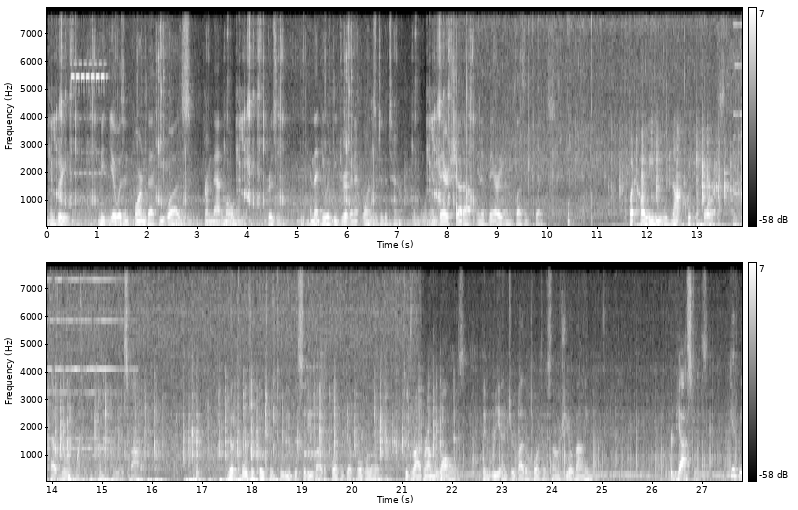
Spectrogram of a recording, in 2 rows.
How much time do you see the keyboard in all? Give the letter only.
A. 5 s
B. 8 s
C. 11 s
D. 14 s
C.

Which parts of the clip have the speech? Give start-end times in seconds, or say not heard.
0.0-10.2, 11.6-15.9, 17.4-24.9, 26.4-27.7.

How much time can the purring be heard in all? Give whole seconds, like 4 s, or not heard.
not heard.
